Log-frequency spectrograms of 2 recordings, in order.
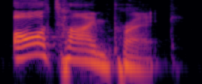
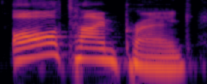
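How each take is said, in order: Both takes have the same delivery.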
